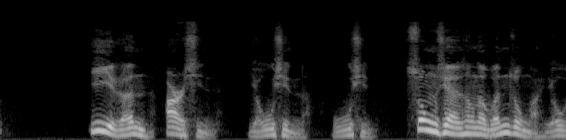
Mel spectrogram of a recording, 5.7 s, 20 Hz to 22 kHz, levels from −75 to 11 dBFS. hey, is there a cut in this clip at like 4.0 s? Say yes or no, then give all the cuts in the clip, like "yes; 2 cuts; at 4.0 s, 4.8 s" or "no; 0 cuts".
yes; 1 cut; at 4.0 s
